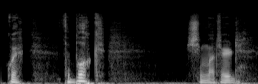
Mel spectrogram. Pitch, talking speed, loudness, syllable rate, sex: 100 Hz, 95 wpm, -23 LUFS, 5.8 syllables/s, male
